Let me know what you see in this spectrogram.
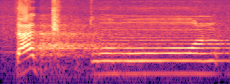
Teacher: Ada sifat hamas pada kaf yang sukun, kaf yang mati.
